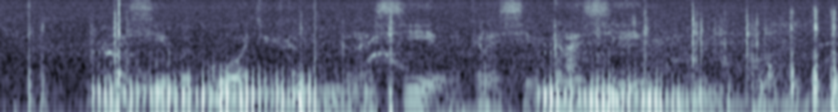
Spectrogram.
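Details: Affectionate Persian leopard rubbing up and nuzzling, producing two steady, deep, throbbing purr bursts about two seconds long, separated by a gentle human voice speaking softly.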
